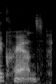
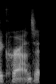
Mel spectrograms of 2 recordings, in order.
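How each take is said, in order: First: "crayons" as one syllable, crans; own pronunciation. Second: "crayons" said as "crowns"; the rejected pronunciation. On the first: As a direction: say "crayons" softly to rhyme with fans. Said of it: "I say crayons". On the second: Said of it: "but I don't really say crayons". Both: Shown as a demonstration.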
